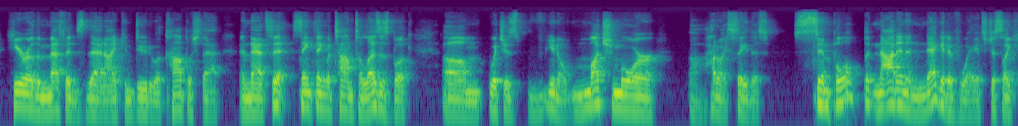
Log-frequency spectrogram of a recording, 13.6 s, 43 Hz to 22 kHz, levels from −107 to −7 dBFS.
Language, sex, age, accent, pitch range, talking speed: English, male, 40-59, American, 90-125 Hz, 190 wpm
